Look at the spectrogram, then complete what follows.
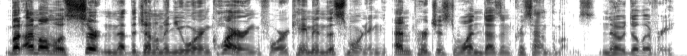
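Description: A man reading a story as a smug, condescending male florist with an affected, unctuous, drawn-out delivery. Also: medium pitch, lively intonation, no room sound, studio quality, lightly acted. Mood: offended, curt.

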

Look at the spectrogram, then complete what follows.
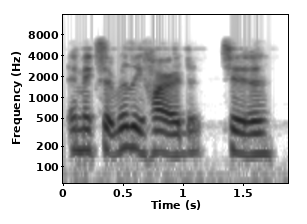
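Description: A chef answering interview questions in an earnest, thoughtful way, often pausing on "you know". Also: medium pitch, level tone, darkish tone, lo-fi sound.

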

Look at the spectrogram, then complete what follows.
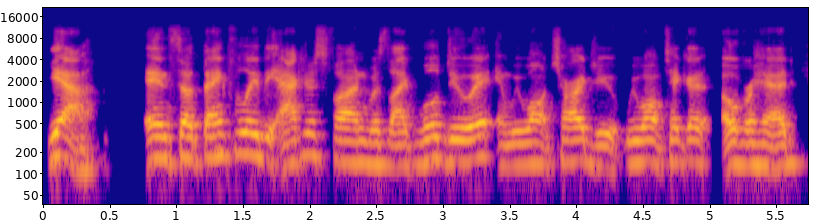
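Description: A man's voice: a little high, fairly even intonation, normal speed, a bit bright. A man talking as an interview guest, casual and rambling, often restarting his sentences.

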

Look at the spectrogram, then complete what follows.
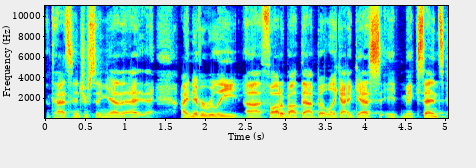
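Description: A man's voice: lowish voice, moderate pace. Casual male podcast host. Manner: casual, conversational with fillers. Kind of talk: sales podcast interview.

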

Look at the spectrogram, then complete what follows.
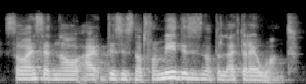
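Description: A woman's voice: lowish voice, fairly even intonation, fast. A woman in her forties from Chile, a psychologist guest talking chattily with frequent laughs and restarts. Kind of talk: conversational interview.

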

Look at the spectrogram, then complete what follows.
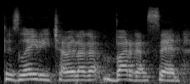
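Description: A woman's voice: mid-range voice, steady tone, brisk, a little hiss or hum. A young American woman hosting a casual chat, rambling and switching between English and Spanish, with lots of fillers. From United States. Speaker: vlog host.

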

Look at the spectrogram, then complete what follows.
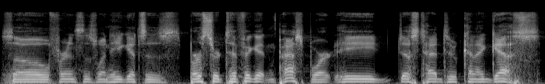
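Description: A man who is a guest in a casual interview, explaining things in a relaxed way. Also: medium pitch, moderate pace, no room sound. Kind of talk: casual conversation.

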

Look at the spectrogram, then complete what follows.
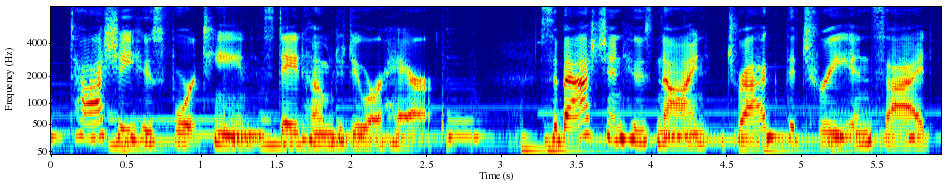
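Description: A middle-aged woman who co-hosts a podcast, speaking in an emphatic, plain-spoken way as she chats and reads personal essays. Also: low-pitched. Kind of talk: casual chat and personal essay reading.

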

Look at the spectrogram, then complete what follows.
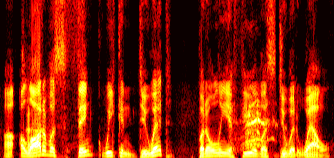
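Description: A man's voice: medium pitch, lively intonation, moderate pace, slight background noise. A man with a mid-range voice hosts a sports talk show on a studio microphone. His delivery is easygoing and wry. He often slips jokes in between his questions. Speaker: sports radio host. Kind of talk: casual sports radio chat.

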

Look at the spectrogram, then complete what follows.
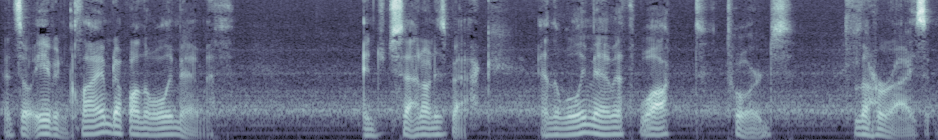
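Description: A man telling an improvised bedtime story to children in simple, explanatory phrases with pauses. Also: low voice, big pitch swings, creaky, mellow, slight background noise, rough recording. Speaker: podcast storyteller.

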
